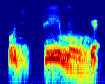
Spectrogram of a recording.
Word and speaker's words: ótimo: Ótimo. Parece ótimo. Parece Ótimo. There is an accent. There is an accent on the first O.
